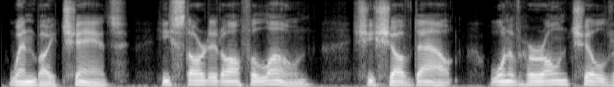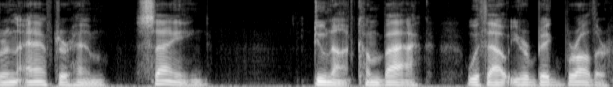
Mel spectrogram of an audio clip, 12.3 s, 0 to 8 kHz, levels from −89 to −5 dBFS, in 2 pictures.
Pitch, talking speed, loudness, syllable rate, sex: 95 Hz, 125 wpm, -18 LUFS, 3.8 syllables/s, male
